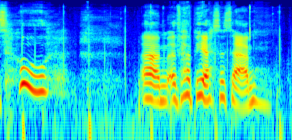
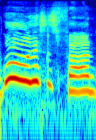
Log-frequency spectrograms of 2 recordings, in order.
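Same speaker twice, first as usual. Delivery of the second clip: high, loud whoop of glee; playful horse's voice; 12 semitones higher, 10 dB louder than usual. Acted. Rider voicing her over-fresh horse, gleeful whooping. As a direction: whoop it like an excitable horse having fun. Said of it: "She's just like".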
